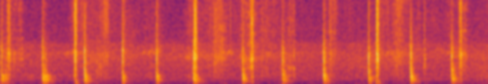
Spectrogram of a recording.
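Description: A long-handled digging tool striking down into packed soil to dig a post hole, with sharp strikes about two a second.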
